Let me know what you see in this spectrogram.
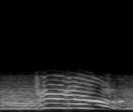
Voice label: bailout, mood high, speech ru; War Thunder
